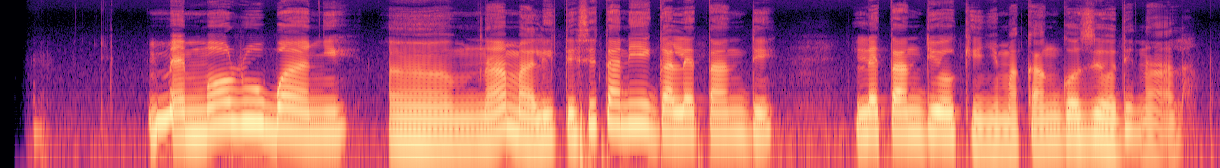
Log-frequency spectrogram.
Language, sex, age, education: Igbo, female, 15-29, tertiary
